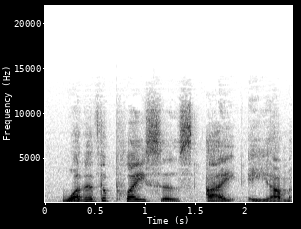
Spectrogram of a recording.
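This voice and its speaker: A woman's very deep, low voice with very wide pitch swings, an animated tone and an American accent. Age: 50s. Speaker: video blogger. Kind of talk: casual video message. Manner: chatty, animated.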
